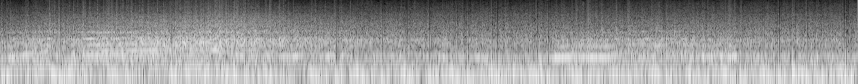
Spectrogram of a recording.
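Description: A car engine in sport mode hums steadily with a deep, constant rumble, overlaid by a broad rush of wind buffeting through open windows, loud throughout with no talking.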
